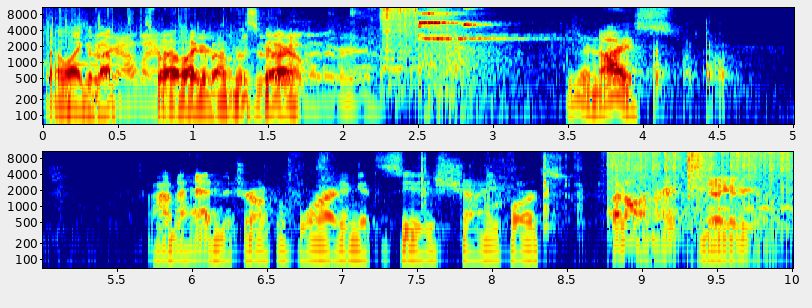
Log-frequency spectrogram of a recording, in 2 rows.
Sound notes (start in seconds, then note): 2.2 tools squealing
